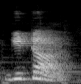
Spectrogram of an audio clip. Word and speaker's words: guitar: Next one is guitar. Here the I is silent.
